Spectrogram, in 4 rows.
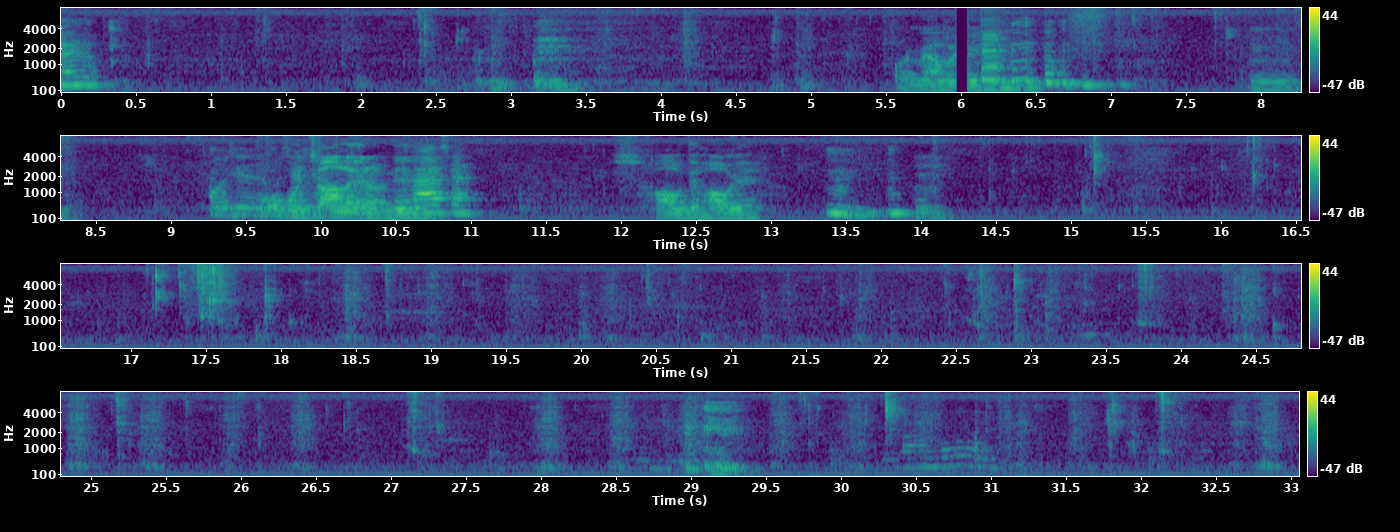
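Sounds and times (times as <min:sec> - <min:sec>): steady low hum: 0:00.0 - 0:33.0
chewing: 0:00.4 - 0:05.2, 0:14.4 - 0:33.0
crisp crunching bites: 0:17.2 - 0:19.6.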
